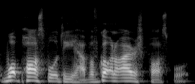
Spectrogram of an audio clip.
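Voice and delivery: ordinary talk, nothing marked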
